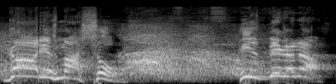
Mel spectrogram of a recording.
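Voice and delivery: ordinary talk, nothing marked

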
